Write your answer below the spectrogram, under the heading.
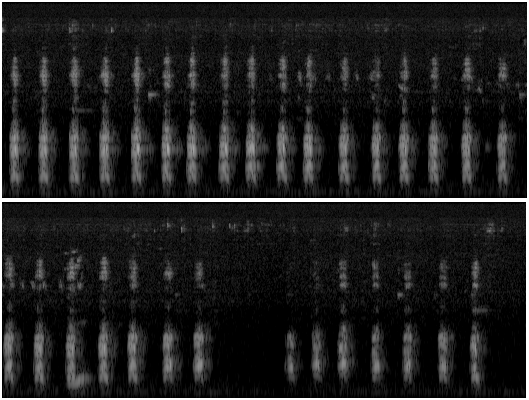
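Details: Goose family at the nest in the evening, parents calling the goslings to leap down; a long steady stream of repeated nasal honks for seven seconds, a brief pause, then the honking resumes.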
